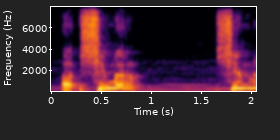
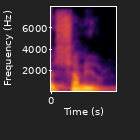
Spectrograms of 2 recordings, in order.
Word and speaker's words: شمر: السلام علیکم ورحمۃ اللہ وبرکاتہ۔ شمر یا شمر، یہ دونوں طرح سے اس نام کا تلفظ ہوتا ہے۔ یہ شمر ذوالجوشن کے نام سے مشہور ہے۔ آیا یہ کون تھا؟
